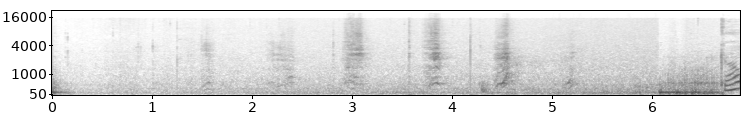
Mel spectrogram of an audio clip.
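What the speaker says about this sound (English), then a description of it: "So we'll just scrape off what's here on the bottom." A utensil scrapes leftover residue off the bottom of a container while making coconut-oil treats in a home kitchen, giving soft, intermittent rasping strokes that stay fairly quiet, with a low hum underneath.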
